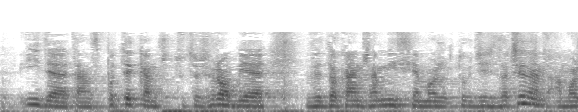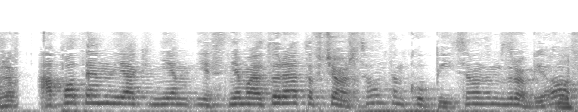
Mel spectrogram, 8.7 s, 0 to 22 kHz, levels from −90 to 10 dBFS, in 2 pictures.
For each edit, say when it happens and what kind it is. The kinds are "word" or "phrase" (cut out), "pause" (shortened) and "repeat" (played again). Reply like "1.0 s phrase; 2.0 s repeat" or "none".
1.2 s word; 4.1 s word; 4.4 s word; 7.0 s word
